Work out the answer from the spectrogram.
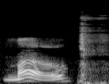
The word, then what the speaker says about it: Mo: think it's true that yo rhymes with Mo.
